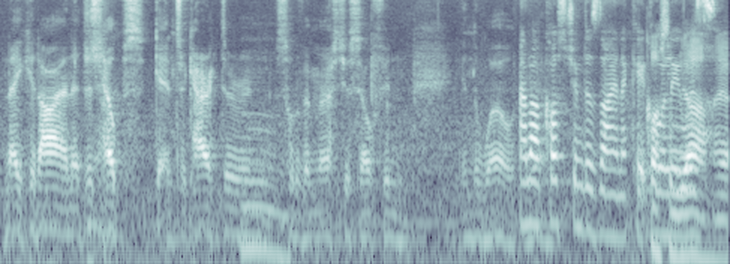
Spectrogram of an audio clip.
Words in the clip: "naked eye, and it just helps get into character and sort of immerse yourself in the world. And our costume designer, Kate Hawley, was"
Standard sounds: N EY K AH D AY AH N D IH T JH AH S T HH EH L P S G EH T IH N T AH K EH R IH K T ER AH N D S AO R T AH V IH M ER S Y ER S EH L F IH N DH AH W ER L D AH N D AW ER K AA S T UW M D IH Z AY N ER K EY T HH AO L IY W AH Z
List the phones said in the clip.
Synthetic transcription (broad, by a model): N EY K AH D AY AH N IH T JH AH S T HH EH L P S G EH T IH N T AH K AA R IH K T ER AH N S AO R T AH V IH M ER S Y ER S EH L F IH N DH AH W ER L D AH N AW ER K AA S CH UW M D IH Z AY N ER K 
